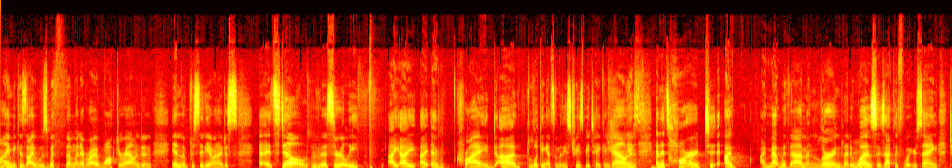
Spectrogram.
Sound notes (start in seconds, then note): none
